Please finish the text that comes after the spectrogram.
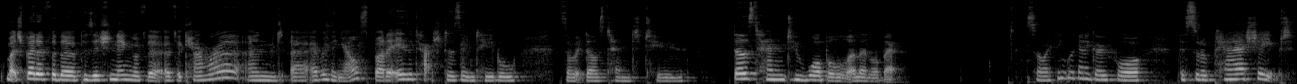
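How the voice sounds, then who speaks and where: A woman talks through a relaxed art tutorial while she sketches, her voice stuffy and congested from a cold. She rambles and pokes fun at herself as she goes, and her pitch sits right in the middle for a woman. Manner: chatty, rambling, self-mocking. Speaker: art channel host. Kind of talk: casual drawing and painting tutorial.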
